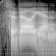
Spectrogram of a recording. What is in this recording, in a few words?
"civilian", female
